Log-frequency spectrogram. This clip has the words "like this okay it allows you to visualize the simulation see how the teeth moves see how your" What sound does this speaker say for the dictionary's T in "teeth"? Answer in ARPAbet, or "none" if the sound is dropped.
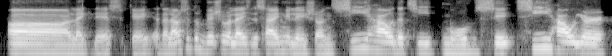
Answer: S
